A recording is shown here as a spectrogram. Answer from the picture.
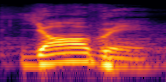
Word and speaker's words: Jahwe: Im Hebräischen gibt es keine Vokale, darum, man ist sich nicht ganz sicher, wie das ausgesprochen wurde, aber es gibt ein Konsensum bei den bei den Gelehrten und bei den Rabinen, dass dieser diese Buchstabengruppe, diese Konsonantin wurde als Jahwe ausgesprochen.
